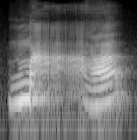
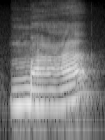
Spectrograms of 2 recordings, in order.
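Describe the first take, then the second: First: The pitch dips slightly, then rises again. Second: The pitch rises steadily from start to end. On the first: "ele dá uma leve queda e depois ele sobe" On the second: "ele é crescente, ó. Ma, ele está subindo"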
